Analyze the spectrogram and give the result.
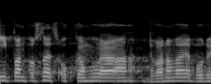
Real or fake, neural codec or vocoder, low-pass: fake; vocoder, 22.05 kHz, 80 mel bands, HiFi-GAN; 7.2 kHz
